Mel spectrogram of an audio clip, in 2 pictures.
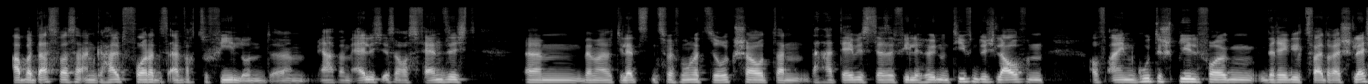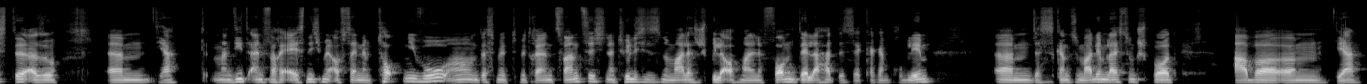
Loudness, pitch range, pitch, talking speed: -20 LUFS, 100-110 Hz, 105 Hz, 215 wpm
